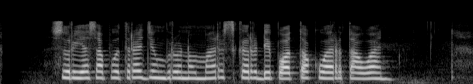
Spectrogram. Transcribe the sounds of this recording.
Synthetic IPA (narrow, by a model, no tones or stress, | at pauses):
suɾiasaput̪ɾad͡ʒɨŋbɾunumarskɨrdipɔt̪ɔkwart̪awan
